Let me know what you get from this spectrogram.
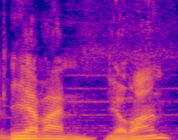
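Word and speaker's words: Llevant: Llavant.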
